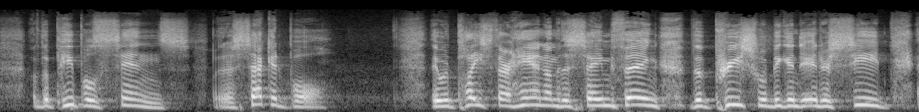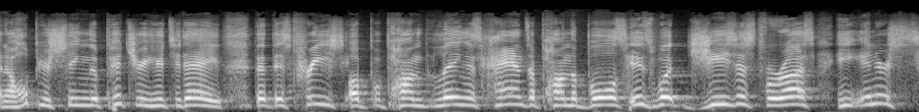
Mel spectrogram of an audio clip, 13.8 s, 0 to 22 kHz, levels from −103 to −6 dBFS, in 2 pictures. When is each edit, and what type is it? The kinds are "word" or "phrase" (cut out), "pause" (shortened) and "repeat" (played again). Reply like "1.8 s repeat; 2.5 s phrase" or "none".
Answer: 1.5 s pause; 4.2 s phrase; 9.0 s word; 9.5 s word; 11.6 s word; 12.6 s word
